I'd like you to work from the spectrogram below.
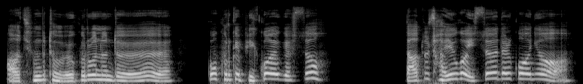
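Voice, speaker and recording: A woman's voice: mid-range voice, moderate pace, a little mellow, lightly acted. A woman voicing a selfish young married man who talks in a dismissive, irritated way, in a dramatized story. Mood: scornful.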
